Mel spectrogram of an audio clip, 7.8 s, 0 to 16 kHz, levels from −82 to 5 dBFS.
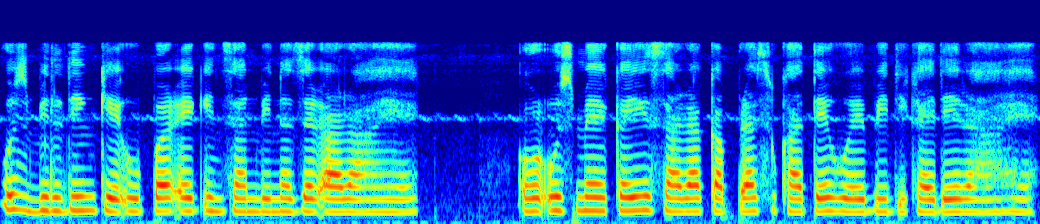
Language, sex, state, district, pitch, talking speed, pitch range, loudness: Hindi, female, Arunachal Pradesh, Lower Dibang Valley, 215 Hz, 175 wpm, 210-225 Hz, -16 LUFS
